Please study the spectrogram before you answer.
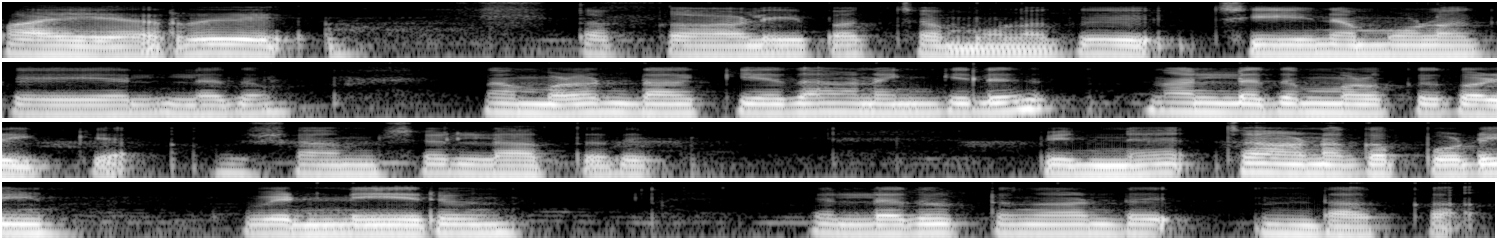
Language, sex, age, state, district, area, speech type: Malayalam, female, 45-60, Kerala, Malappuram, rural, spontaneous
